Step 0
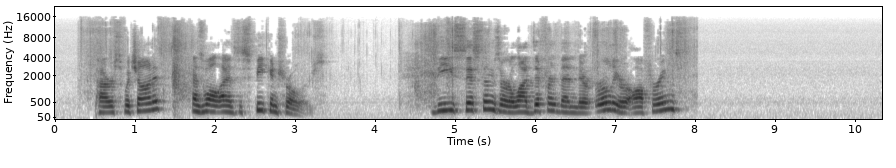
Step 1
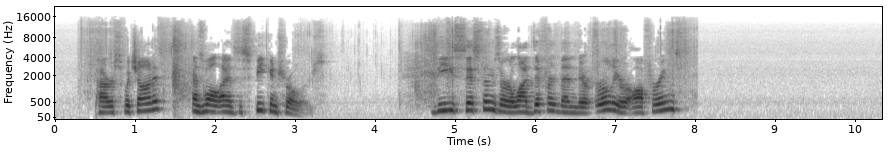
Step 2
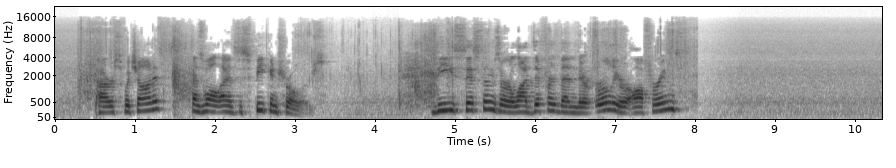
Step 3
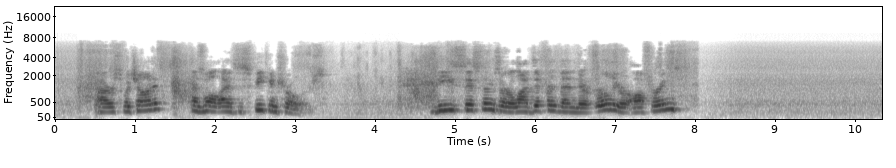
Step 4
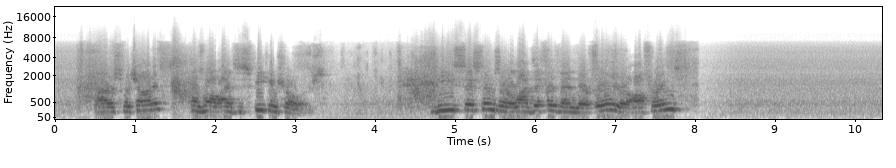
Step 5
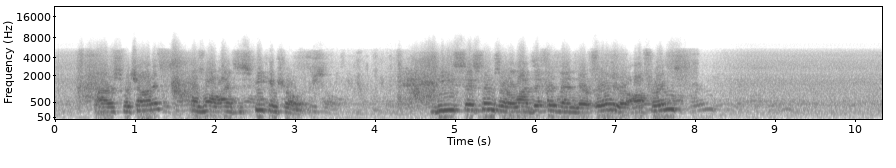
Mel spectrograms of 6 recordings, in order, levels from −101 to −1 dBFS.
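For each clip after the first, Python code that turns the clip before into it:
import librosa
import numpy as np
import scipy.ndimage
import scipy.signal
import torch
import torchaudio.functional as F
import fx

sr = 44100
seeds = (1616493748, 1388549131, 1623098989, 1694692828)

y1 = fx.high_shelf(x, sr, hz=11000.0, db=-11.0)
y2 = fx.band_squash(y1, sr, depth_pct=70)
y2 = y2 * librosa.db_to_amplitude(2.5)
y3 = fx.partial_stretch(y2, sr, pct=81)
y3 = y3 * librosa.db_to_amplitude(-6.0)
y4 = 10.0 ** (-32.5 / 20.0) * np.tanh(y3 / 10.0 ** (-32.5 / 20.0))
y5 = fx.freq_compress(y4, sr, knee_hz=3300.0, ratio=1.5)
y5 = fx.echo_alternate(y5, sr, ms=488, hz=1200.0, feedback_pct=58, wet_db=-13.0)
y5 = y5 * librosa.db_to_amplitude(-2.0)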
